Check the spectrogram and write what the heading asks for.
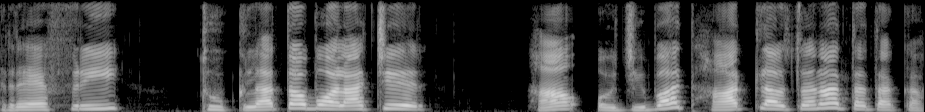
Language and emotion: Goan Konkani, disgusted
